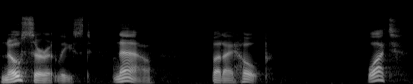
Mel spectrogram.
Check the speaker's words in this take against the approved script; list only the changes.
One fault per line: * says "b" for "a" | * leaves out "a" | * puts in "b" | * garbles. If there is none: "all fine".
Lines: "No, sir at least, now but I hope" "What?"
all fine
